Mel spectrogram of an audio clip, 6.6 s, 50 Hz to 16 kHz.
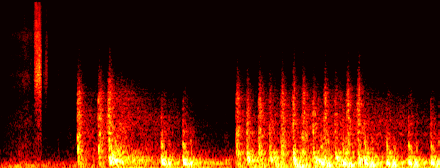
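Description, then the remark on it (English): Explosions of war rumble and thud in an irregular barrage at about 6 o'clock in the morning, heavy booms overlapping with sharper cracks over a constant low roar, with no voices. “you'll be hearing the sounds of war, including gunshots and explosions”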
